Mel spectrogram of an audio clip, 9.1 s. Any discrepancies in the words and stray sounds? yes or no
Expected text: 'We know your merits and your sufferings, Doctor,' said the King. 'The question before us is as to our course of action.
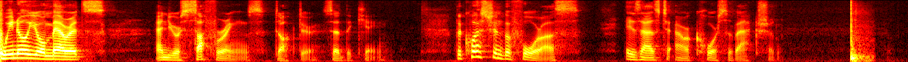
yes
